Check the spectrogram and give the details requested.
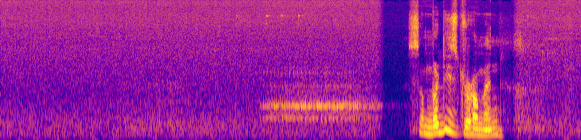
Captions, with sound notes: [Woodpecker drumming] Somebody's drumming.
